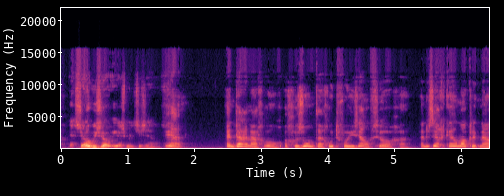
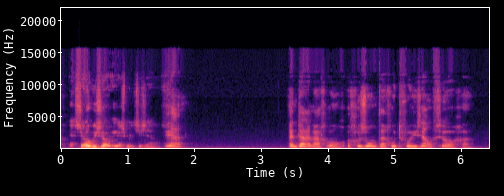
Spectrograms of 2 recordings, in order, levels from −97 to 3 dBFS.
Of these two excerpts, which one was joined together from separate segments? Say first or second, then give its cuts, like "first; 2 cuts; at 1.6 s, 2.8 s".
first; 2 cuts; at 2.1 s, 5.3 s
